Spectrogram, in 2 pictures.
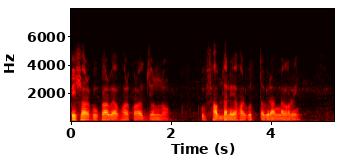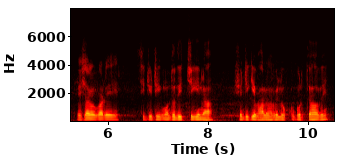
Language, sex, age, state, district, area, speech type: Bengali, male, 18-30, West Bengal, Purba Bardhaman, urban, spontaneous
